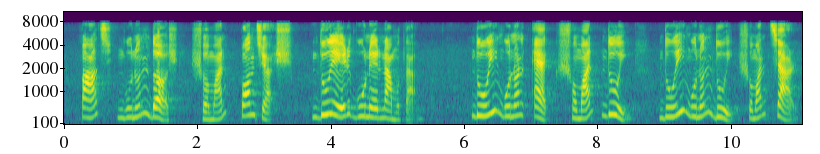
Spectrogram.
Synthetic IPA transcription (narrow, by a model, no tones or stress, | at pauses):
pãt͡ɕɡunond̪ɔʃː | ɔmanpɔnt͡ɕa̰ʃ | d̪ujeɾɡuneɾnamot̪a̰ | d̪ujɡunonɛk̚ʃomand̪uj | d̪ujɡunond̪ujʃomant͡ɕaɾ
